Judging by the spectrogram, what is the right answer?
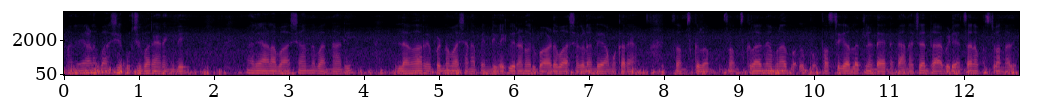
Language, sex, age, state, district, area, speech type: Malayalam, male, 18-30, Kerala, Kozhikode, rural, spontaneous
